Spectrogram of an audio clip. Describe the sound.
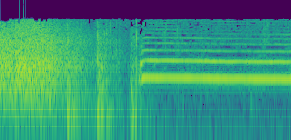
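A gunshot sound effect in a radio comedy: a loud, noisy blast opens and decays, a few dull thuds follow, and then a steady sustained tone rings on.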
